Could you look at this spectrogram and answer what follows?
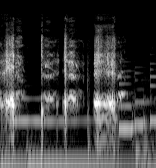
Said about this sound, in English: Coughing like, barking like a dog.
